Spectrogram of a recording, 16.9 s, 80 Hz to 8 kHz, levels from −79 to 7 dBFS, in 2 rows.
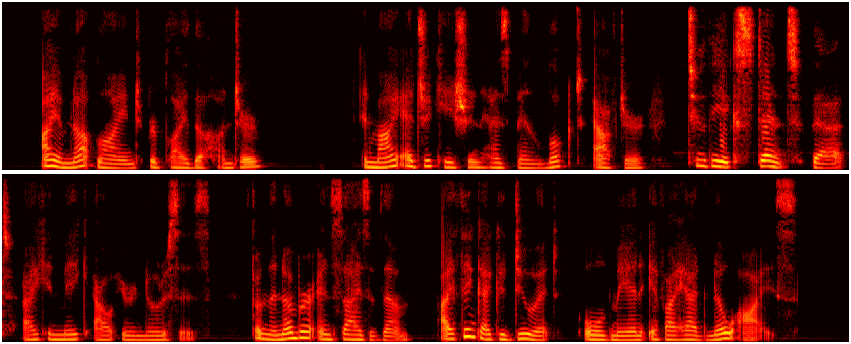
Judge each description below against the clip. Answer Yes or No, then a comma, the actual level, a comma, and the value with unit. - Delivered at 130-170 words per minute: Yes, average, 155 wpm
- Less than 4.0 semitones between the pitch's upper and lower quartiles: Yes, average, 3.5 semitones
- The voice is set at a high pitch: Yes, high, 215 Hz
